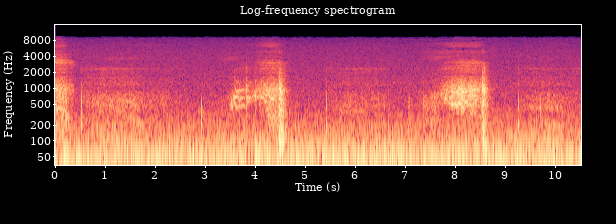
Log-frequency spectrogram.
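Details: Two loud rasping snores about four seconds apart over quiet room hiss, with faint clicks between; ordinary snoring during sleep, recorded with the SnoreLab snoring app.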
